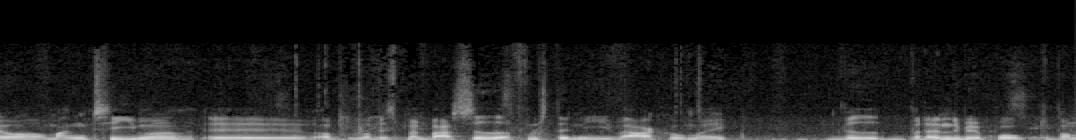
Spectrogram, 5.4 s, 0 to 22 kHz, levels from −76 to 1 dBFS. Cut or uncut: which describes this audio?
uncut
